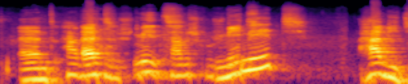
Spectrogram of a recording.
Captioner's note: in Farsi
